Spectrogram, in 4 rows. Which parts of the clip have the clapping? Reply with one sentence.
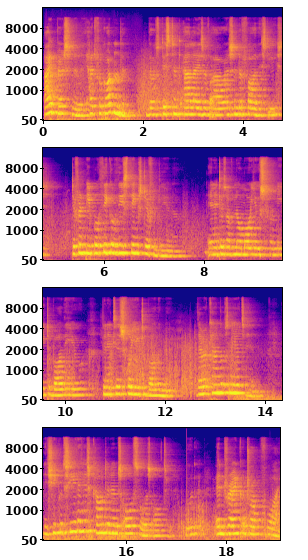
The clapping can't be heard in this clip.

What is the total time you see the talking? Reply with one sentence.
The talking can be heard for 19 seconds in total.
